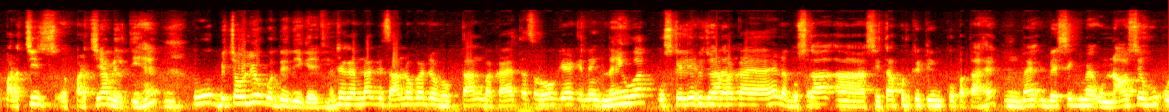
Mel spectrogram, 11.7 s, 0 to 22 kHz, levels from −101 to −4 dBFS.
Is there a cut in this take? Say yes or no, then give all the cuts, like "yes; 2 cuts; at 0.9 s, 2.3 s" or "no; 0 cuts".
no; 0 cuts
